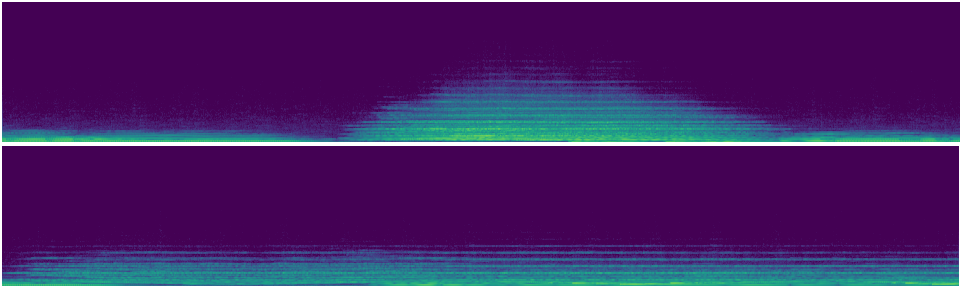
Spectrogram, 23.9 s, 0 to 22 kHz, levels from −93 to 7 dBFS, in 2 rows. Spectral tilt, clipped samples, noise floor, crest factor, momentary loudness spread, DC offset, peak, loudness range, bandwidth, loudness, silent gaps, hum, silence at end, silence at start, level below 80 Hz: -6 dB/octave; under 0.1%; -54 dBFS; 18 dB; 16 LU; under 0.1%; -6 dBFS; 12 LU; 8 kHz; -25 LUFS; none; none; 0 s; 0 s; -40 dBFS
